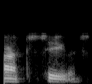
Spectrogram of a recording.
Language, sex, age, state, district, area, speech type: Bengali, male, 30-45, West Bengal, Kolkata, urban, conversation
